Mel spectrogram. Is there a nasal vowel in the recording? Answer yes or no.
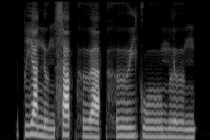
no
